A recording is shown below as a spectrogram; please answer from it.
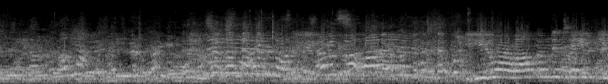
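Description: Many people talking at once in a large room: overlapping conversations with no single voice standing out.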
